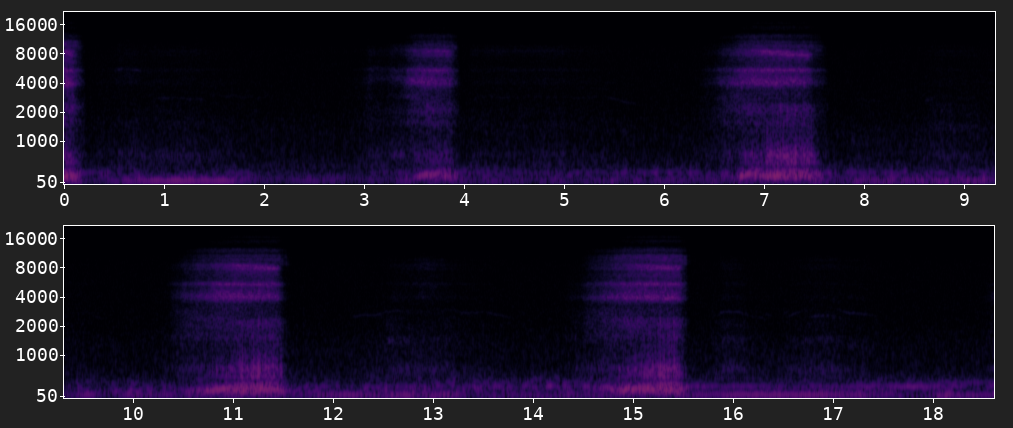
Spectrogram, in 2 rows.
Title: Staffy snoring video 7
